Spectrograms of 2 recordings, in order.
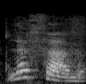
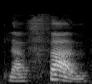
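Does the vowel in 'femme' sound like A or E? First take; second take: A; A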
